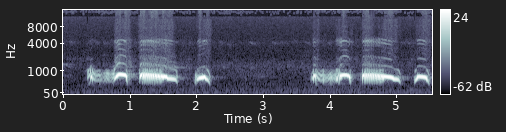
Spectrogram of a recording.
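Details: Spotted dove repeating its thúc gù coo twice, about four seconds apart. Each phrase is a stuttered lead-in, a rounded coo, a long buzzy descending coo and a clipped last note.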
